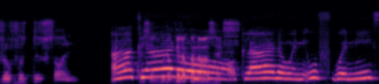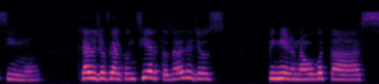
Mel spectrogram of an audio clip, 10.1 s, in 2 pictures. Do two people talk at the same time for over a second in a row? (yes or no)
yes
